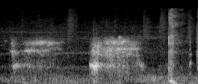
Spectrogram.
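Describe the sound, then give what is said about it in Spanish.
A person imitates a dog panting with its tongue out, giving a few quick, breathy huffs in a rough rhythm, moderately loud, with no other sounds around. “O sea, así como le hacen los perros, pues. Vaya. Que andan ah. con la lengua de fuera y te ah.”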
